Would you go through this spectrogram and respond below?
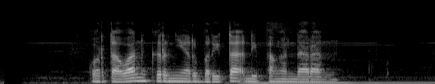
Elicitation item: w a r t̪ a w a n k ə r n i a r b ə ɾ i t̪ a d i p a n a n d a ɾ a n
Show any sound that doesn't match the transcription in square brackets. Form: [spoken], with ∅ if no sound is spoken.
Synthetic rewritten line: w a r t̪ a w a n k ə r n i a r b ə ɾ i t̪ a d i p a [ŋ] a n d a ɾ a n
